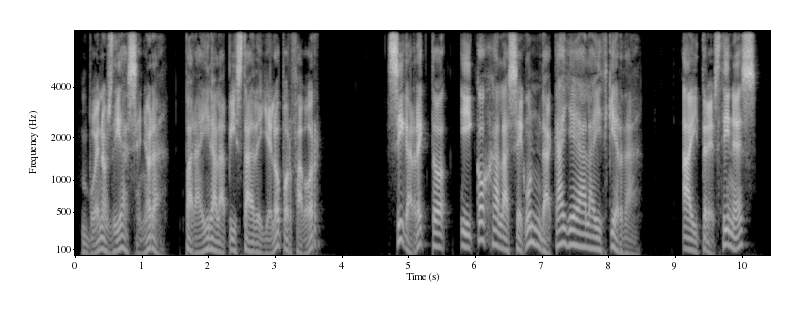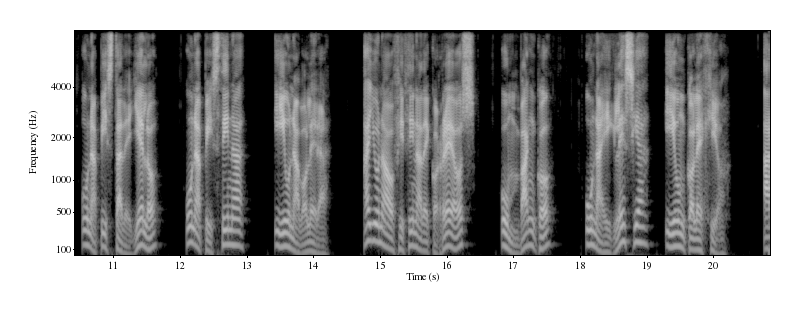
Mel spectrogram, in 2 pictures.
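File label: Spanish voice over, Curso formacion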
